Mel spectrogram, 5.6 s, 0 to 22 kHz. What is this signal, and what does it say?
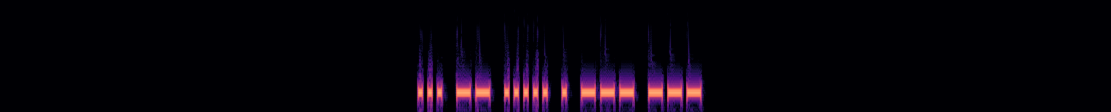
Morse code, heard as a keyed tone, about 46 wpm, 700 Hz. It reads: SM5EOO
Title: DXCC-100 Call Signs - 6 Characters - 50wpm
